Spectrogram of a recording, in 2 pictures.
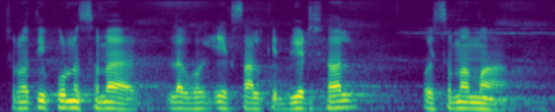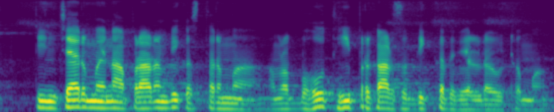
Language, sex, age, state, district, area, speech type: Maithili, female, 30-45, Bihar, Supaul, rural, spontaneous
